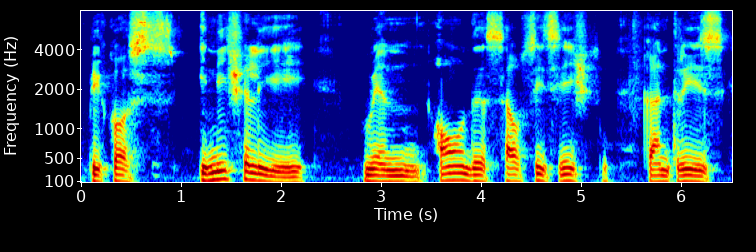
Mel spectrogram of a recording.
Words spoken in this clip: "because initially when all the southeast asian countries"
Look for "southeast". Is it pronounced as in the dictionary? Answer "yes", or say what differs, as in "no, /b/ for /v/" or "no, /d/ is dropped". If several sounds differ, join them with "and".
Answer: no, /s/ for /θ/ and /t/ is dropped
